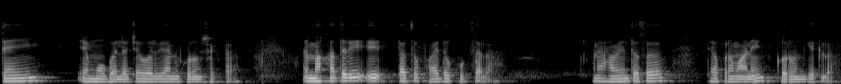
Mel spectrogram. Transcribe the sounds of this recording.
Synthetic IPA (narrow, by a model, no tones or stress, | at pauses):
t̪jãɦĩ | jamobajlat͡ɕjaʋəɾʋiːam̤iːkəɾuːnɕəkt̪a̰ | aɽ̃im̤akʰat̪əɾiːʔt̪jat͡səfajd̪əkʰuːpd͡za̰lʔa̰ | aɽ̃iɦaʋĩːt̪əsət̪japɾəmaɽ̃ikəɾuːnɡʱet̪la̰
